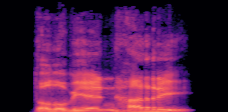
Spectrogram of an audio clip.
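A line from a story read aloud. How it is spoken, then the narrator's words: Shouted. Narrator (Spanish): le gritó Hagrid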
